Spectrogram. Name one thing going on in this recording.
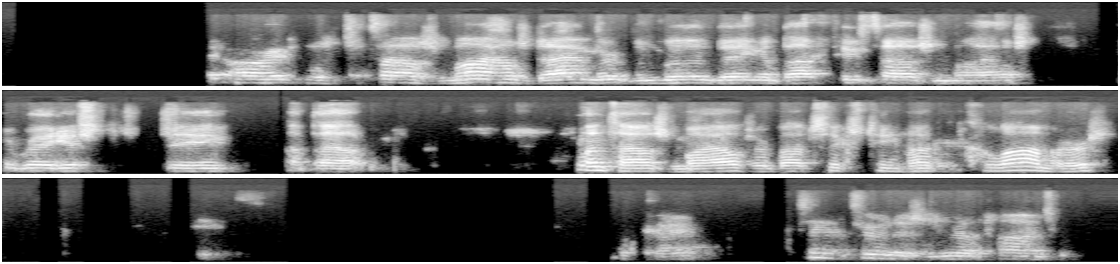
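A man speaks calmly, as if lecturing, in short bursts with pauses.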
